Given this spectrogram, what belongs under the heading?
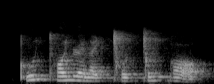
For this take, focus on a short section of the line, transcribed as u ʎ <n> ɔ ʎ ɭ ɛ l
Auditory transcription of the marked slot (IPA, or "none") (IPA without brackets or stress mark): tʰ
